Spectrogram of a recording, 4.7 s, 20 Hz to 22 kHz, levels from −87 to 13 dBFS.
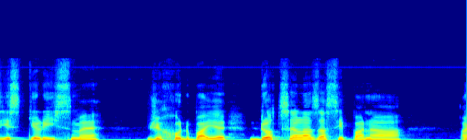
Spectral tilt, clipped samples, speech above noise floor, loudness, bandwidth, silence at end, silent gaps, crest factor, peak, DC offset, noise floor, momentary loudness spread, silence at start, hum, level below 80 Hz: -6.5 dB/octave; under 0.1%; 37 dB; -21 LUFS; 12.5 kHz; 0 s; none; 20 dB; 0 dBFS; 2%; -57 dBFS; 6 LU; 0 s; none; -44 dBFS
